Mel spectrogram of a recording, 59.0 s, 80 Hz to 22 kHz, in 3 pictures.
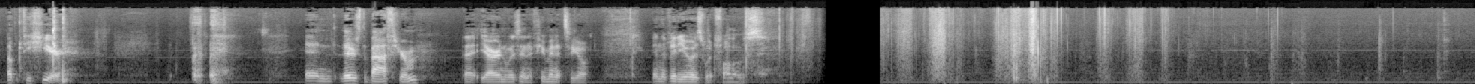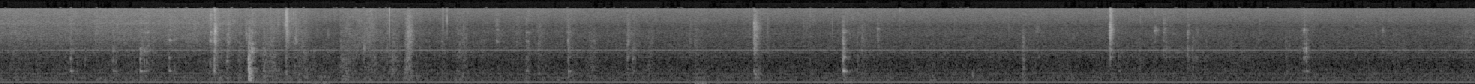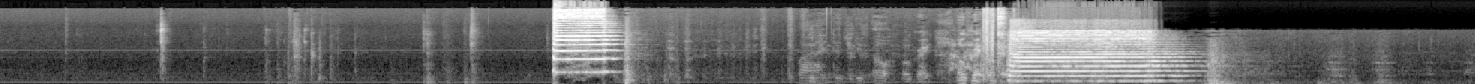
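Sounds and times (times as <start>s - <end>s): steady low hum: 0.0s - 10.9s, 11.8s - 59.0s
car air horn blast: 46.7s - 47.9s, 52.7s - 56.1s.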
